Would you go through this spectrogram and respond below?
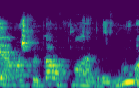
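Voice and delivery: talking through sticky candy; words stuck in the teeth; chewing sticky toffee. Real, not acted. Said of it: "Oh, que ça colle aux dents".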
